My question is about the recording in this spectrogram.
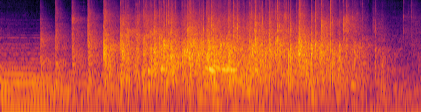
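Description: A congregation's sung chord dies away just after the start, then the congregation applauds, dense clapping that thins and fades near the end.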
